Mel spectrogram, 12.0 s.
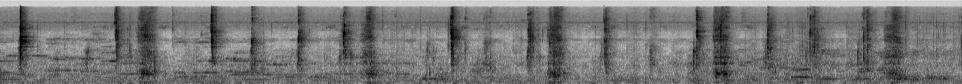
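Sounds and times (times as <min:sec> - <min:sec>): wet chewing and lip smacks: 0:05.2 - 0:11.4
sharp wet clicks: 0:05.2 - 0:11.5.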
